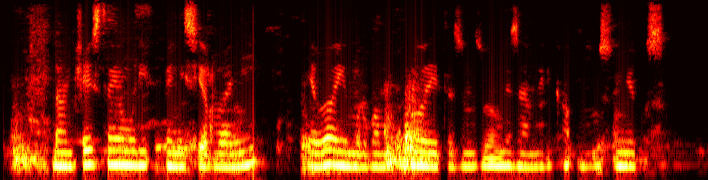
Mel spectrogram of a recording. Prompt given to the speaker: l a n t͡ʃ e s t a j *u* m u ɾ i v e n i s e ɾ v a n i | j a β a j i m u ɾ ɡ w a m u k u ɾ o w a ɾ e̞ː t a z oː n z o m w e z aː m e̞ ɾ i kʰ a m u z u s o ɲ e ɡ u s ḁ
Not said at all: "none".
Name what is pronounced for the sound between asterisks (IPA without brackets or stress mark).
o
